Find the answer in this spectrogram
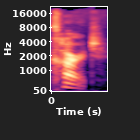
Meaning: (noun) A small, open, wheeled vehicle, drawn or pushed by a person or animal, often with two wheels on one axle, more often used for transporting goods than passengers
- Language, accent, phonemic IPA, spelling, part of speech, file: English, US, /kɑɹt/, cart, noun / verb, En-us-cart.ogg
